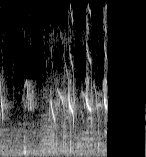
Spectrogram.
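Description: A hen clucks in a series of short, sharp calls rising in quick succession, fairly close, then stops abruptly into silence before a brief final sound.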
